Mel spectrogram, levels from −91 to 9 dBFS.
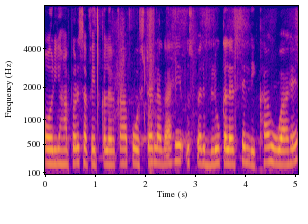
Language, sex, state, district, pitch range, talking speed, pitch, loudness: Hindi, female, Chandigarh, Chandigarh, 205-220 Hz, 200 wpm, 210 Hz, -17 LUFS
